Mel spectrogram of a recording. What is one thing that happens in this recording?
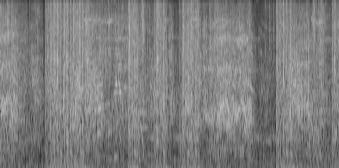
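Two guns fire in rapid bursts.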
